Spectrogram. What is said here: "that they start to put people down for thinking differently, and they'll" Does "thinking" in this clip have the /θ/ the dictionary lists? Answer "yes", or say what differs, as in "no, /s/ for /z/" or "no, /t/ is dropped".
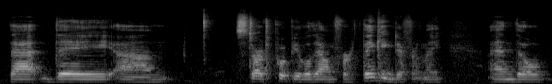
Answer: yes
